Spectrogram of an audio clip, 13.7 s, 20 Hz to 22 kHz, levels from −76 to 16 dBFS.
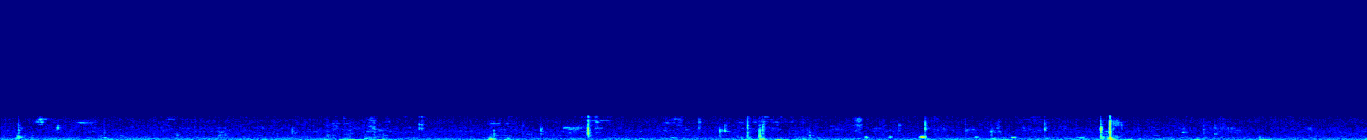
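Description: iLBC codec damage runs through the whole clip. The speech is coded as independent short frames, consistent with the 20 ms, 15.2 kbps mode, and nothing above 3.8 kHz survives, so it sounds muffled and narrowband, with a plainly audible rough, synthetic edge.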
